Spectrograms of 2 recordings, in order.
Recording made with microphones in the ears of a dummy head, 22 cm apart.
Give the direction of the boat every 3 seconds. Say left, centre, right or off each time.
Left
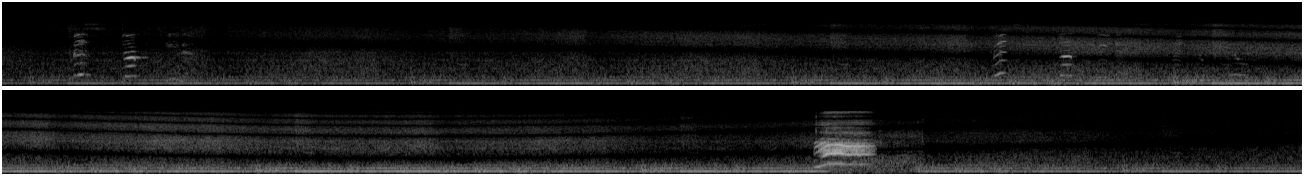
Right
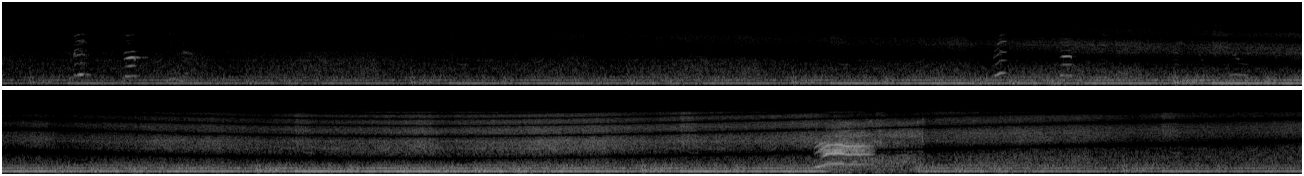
left, left, left, left, left, centre, right, right, right.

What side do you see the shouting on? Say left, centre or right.
left.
